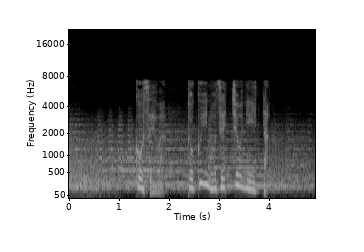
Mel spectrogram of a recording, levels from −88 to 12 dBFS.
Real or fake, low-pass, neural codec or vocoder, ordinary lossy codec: real; 7.2 kHz; none; none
